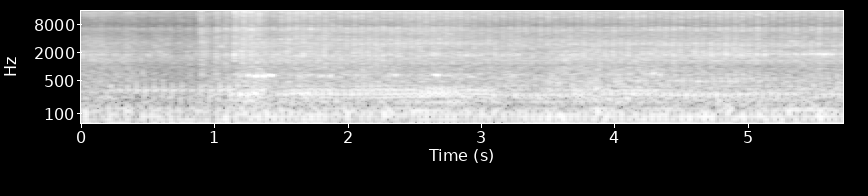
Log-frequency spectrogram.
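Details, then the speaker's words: 400 big-block V8 in a long-bed truck, just reassembled after head removal to repair exhaust bolt holes, idling outside on its wheels: deep, even burble at steady idle with no ticks, knocks or misfires. "i'd say the carburetor is probably pretty good on it right now it runs pretty decent now yeah the starter just sucks"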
